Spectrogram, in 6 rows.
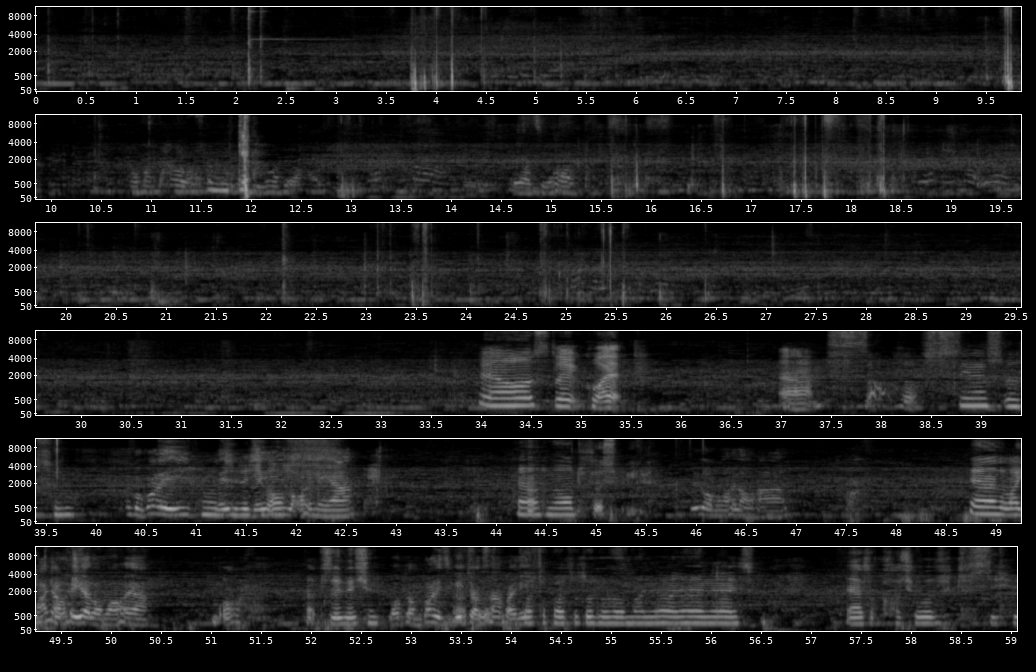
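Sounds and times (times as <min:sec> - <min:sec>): small fan motor humming: 0:00.0 - 0:59.0.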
